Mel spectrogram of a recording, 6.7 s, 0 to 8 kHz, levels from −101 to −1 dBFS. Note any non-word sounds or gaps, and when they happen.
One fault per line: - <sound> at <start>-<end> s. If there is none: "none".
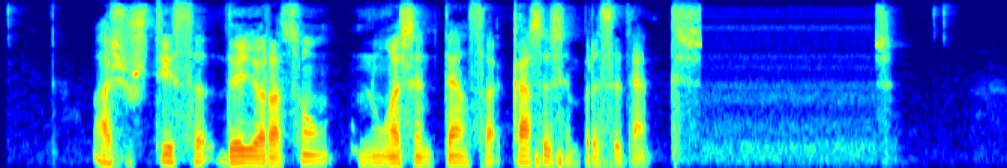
none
